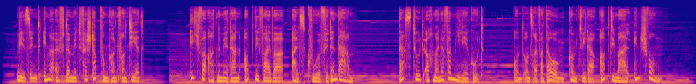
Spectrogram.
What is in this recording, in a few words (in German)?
Sprecherdemo TV; Optifibre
